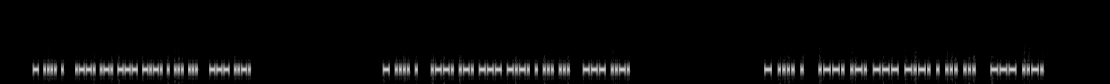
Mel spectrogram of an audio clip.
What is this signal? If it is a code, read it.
Morse code, heard as a keyed tone, about 58 wpm, 700 Hz. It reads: THE PROCESS OF THE PROCESS OF THE PROCESS OF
